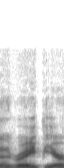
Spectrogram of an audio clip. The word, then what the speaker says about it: rapier: The rapier. Rapier. The rapier. I said the rapier. Started with me today. All three syllables were said. A rapier.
